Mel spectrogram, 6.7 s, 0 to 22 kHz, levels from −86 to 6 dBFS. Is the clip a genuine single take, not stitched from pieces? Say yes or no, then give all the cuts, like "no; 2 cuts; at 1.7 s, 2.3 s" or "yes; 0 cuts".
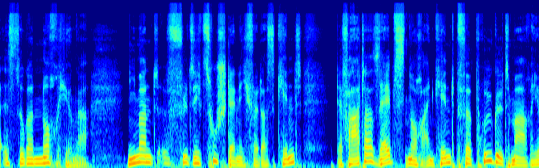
no; 1 cut; at 2.5 s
